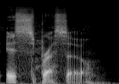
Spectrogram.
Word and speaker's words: espresso: No, it is an S. I know how to spell it, but I do say it with an X. – No, it's espresso.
